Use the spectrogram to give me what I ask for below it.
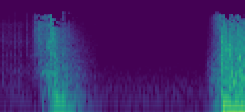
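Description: Door to a hallway being slowly closed, two broad dull thudding sweeps separated by a silent pause, the second one louder and heavier.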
